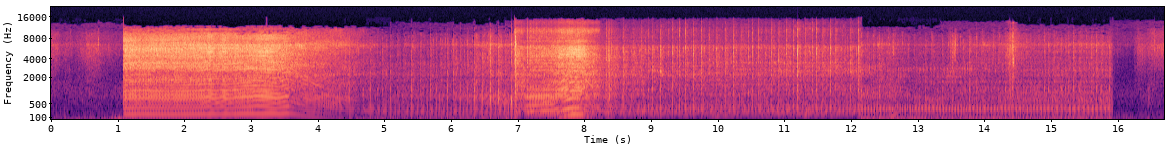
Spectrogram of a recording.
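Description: Gas chainsaw held at full throttle for a couple of seconds, then dropping back to a lower speed. It revs up again about eight seconds in, the loudest moment, falls back and keeps running until it cuts off suddenly at the end.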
